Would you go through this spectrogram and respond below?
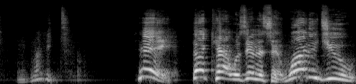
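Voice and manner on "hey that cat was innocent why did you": very high, raised, heated angry outburst. A game master voices a commoner in the crowd, going off angrily. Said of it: "he starts going off on him".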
